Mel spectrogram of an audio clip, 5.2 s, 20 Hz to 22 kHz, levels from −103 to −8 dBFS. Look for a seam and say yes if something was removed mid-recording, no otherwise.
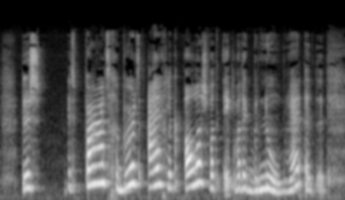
yes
